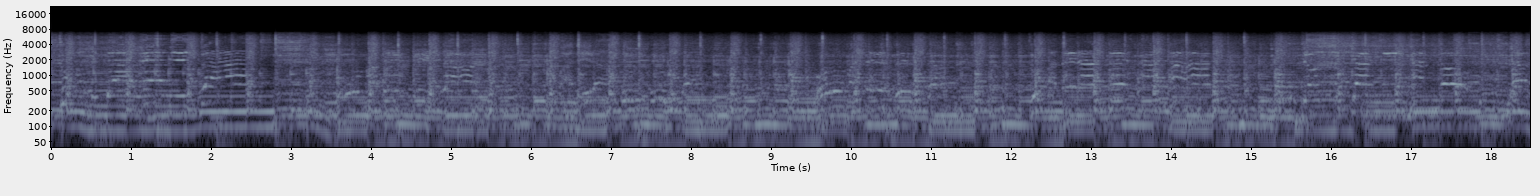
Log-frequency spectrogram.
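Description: Rock band playing live, with the drum kit's steady hits prominent throughout.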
